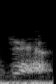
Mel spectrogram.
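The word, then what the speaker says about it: Jas: Lord gave me the name Jazz, because the J-A-S, Allison Salon too, and pronounce it Jazz, because it's kind of more masculine for men.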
